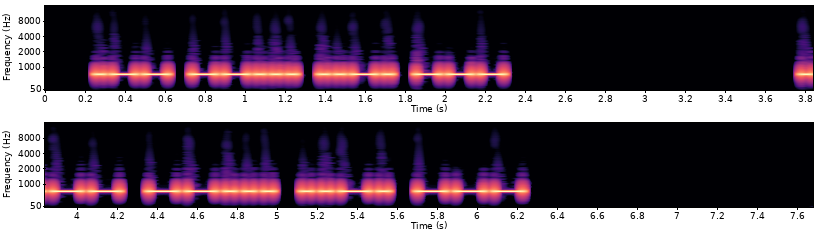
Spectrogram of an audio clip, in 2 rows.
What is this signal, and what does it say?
Morse code, heard as a keyed tone, about 32 wpm, 700 Hz. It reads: W7FO W7FO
